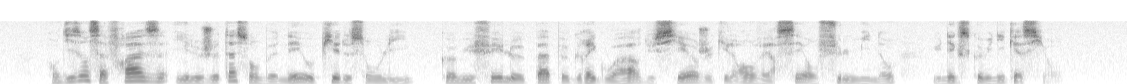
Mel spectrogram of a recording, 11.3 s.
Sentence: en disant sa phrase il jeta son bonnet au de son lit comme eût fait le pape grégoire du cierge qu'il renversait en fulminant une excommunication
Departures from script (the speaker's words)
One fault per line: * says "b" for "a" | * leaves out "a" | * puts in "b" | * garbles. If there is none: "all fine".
* puts in "pied"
